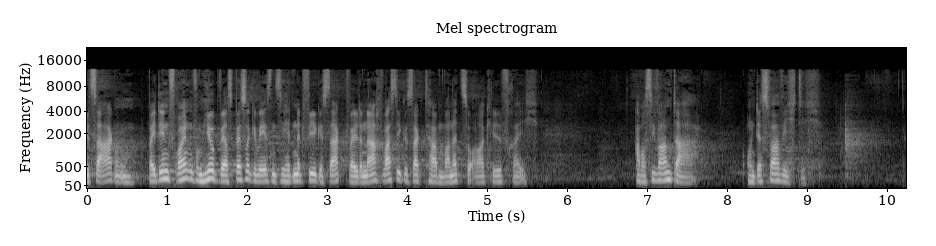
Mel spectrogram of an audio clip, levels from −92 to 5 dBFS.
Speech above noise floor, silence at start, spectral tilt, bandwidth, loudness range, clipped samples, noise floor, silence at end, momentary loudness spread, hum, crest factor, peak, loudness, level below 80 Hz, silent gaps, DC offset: 34 dB; 0 s; -5 dB/octave; 13 kHz; 8 LU; under 0.1%; -58 dBFS; 0.55 s; 18 LU; none; 20 dB; -6 dBFS; -24 LUFS; -68 dBFS; none; under 0.1%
